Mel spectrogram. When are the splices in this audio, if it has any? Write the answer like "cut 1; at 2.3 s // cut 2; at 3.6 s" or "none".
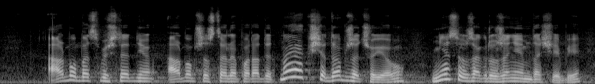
none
